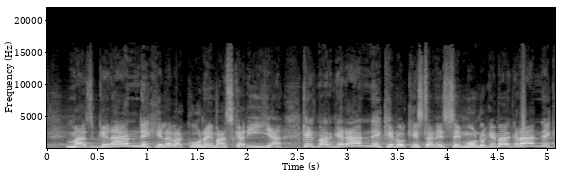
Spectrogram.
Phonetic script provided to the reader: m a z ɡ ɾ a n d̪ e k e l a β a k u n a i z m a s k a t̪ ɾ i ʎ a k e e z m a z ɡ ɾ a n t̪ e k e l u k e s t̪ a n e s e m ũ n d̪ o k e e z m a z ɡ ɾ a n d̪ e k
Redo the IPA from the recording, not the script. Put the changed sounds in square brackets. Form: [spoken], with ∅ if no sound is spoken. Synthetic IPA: m a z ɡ ɾ a n d̪ e k e l a β a k u n a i [∅] m a s k a [∅] ɾ i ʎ a k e e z m a z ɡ ɾ a n [d̪] e k e l [o] k e s t̪ a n e s e m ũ n d̪ o k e e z m a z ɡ ɾ a n d̪ e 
